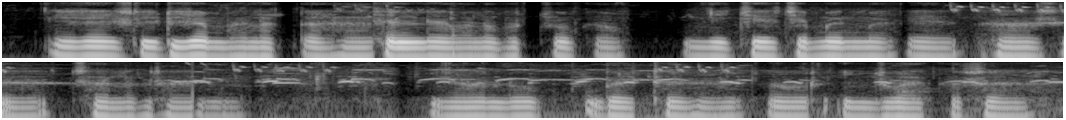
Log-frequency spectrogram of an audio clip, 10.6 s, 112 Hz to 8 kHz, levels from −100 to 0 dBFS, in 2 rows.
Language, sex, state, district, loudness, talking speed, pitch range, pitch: Hindi, female, Chhattisgarh, Balrampur, -30 LUFS, 165 wpm, 125-135 Hz, 130 Hz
